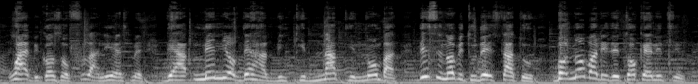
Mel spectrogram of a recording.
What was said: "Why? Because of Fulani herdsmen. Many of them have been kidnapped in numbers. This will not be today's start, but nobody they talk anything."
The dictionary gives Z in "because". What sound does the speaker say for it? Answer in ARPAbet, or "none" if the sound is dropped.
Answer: S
